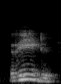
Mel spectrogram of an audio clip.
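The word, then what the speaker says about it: read: तो has Mohan रीड, देखिए रीड का फॉर्म में ऐसे चलता है, रीड, रेड, रीड। स्पेलिंग वही रहेगा, स्पेलिंग में चेंज नहीं, केवल प्रोनाउंसिएशन में थोड़ा डिफरेंट रहेगा।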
